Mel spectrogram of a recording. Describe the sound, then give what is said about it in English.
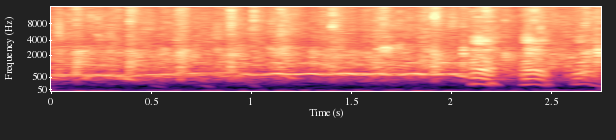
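An audience at a service breaks into steady, dense hand clapping to welcome five guests from Ledgestone Retirement Community, a continuous wash of many claps at even loudness, with a sustained tone and a few brief voice sounds rising through it toward the end. “Would you welcome them today, please, with a good hand clap?”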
